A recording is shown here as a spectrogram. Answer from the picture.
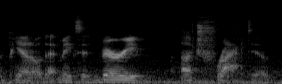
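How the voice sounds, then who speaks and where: A man with an American accent speaks at a fairly quick pace. There is noticeable background noise and audible room echo. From North Dakota, Fargo. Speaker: pianist and piano teacher. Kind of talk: casual chat.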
